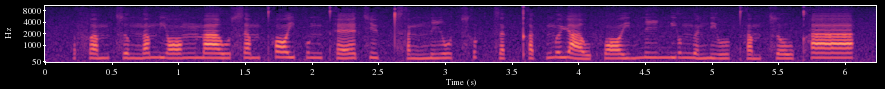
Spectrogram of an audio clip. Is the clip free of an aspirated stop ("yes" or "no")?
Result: no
